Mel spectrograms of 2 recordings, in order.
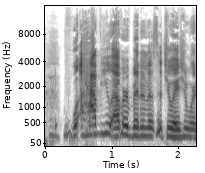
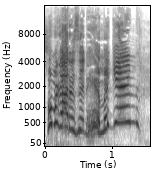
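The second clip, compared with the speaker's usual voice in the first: high-pitched, excited astonishment; real shocked disbelief; 4 dB louder than usual. Real, not acted. Cohost realizes it is the same man, high-pitched shock. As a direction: shoot way up in pitch, amazed. Cohost reacts to the spanking story.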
